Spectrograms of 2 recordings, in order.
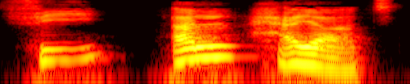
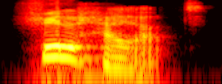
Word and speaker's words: fil hayat: So basically in Arabic it's fi al hayat, in the life. Fi al hayat. But we spell it like that, fil hayat. Fil hayat. It's just like one word.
